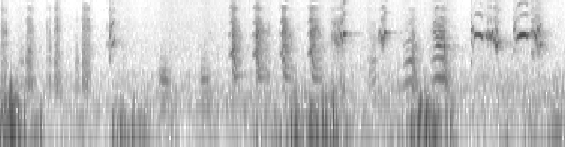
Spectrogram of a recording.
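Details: Black-winged starling song from a caged bird used as a lure: harsh grating rasps in quick series, a few pure whistles, with low thumps and background noise.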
